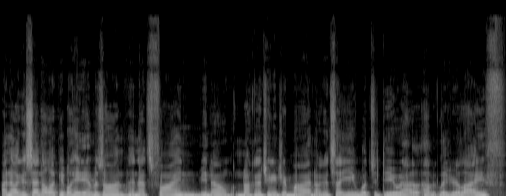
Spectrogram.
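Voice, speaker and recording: This man talks very fast at a very even loudness with hardly any pauses. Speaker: YouTuber, warehouse worker. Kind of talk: casual vlog. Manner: halting, repetitive.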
